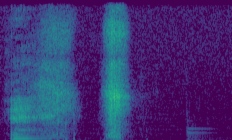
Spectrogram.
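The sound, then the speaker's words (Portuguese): A single sneeze up close: a rising voiced catch of breath, then a sharp, bright burst of air, followed by quiet shuffling. “Olhar para a lâmpada estimula o espirro.”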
